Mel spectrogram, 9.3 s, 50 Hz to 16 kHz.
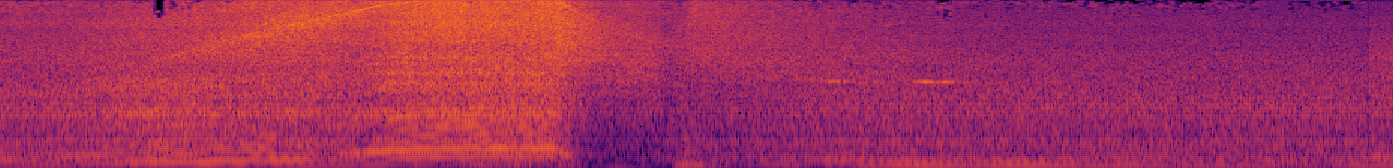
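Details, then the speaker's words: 1981 Datsun Bluebird 910, built VQ35 turbo (Elgrand bottom end, Wiseco pistons and Eagle rods, VQ30 heads, Kelford cams) on Haltech, after cam timing fix: revs climb hard and evenly to a high scream, then settle steady; running on all six. "like that um cam timing's right this time around Timmy it sounds better it sounds good running on all six"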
